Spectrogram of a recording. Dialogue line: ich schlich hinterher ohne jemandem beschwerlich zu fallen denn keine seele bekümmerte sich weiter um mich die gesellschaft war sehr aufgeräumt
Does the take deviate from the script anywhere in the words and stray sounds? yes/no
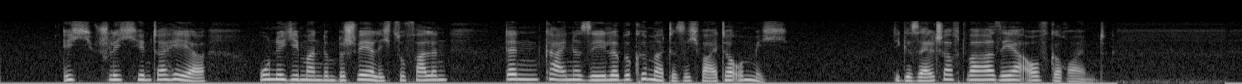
no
